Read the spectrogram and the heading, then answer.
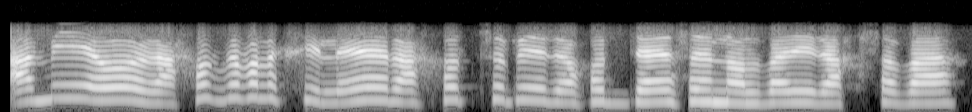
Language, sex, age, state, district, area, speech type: Assamese, female, 45-60, Assam, Nalbari, rural, conversation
